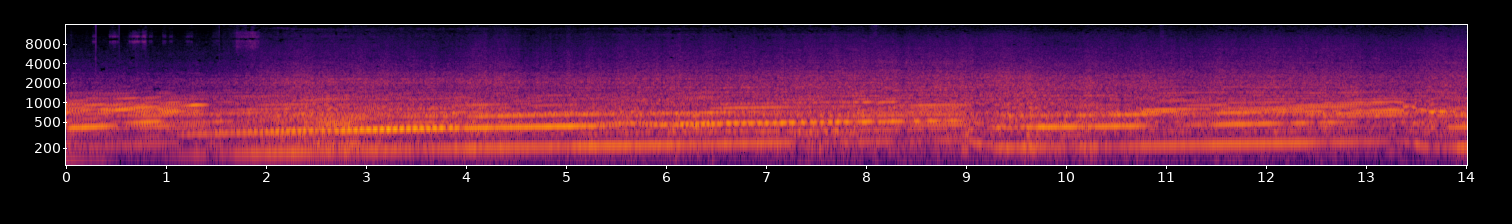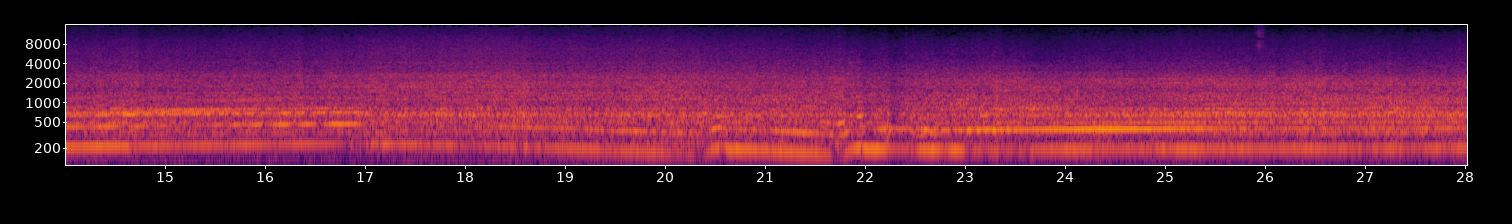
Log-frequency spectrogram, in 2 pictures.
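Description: Ferrari F430's 4.3-litre V8 heard from inside the cabin, running hard at track speed. Its pitch slides up and down with throttle and gear changes, with a few quick jumps and a falling stretch past the middle.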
